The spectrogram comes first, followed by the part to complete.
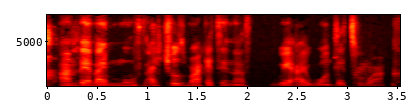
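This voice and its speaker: A woman's voice in dry, close sound with no echo. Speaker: professional in tech policy and marketing. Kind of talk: casual panel discussion. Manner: fast talker.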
